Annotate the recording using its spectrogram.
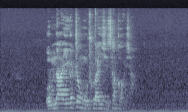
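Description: A young man speaks calmly nearby.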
